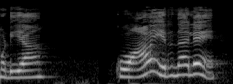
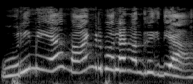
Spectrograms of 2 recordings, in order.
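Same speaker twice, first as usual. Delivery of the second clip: mocking laugh; 6 semitones higher than usual. Mocking the daughter's demand.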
